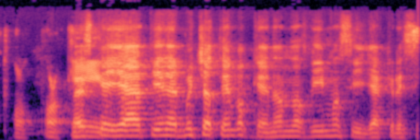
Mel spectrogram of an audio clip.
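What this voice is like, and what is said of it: Loud, deep, pompous manly voice. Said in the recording (Spanish): “ahorita está hablando así fuerte ... está como con la voz engolada ... voz de hombre”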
